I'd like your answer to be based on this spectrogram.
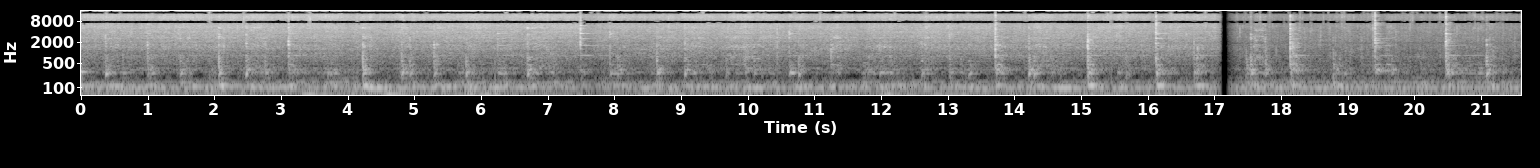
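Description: Onions sautéing in a pan until golden brown for prawn masala, a continuous loud sizzle with frequent light stirring clicks, close, going on steadily for a long stretch with a brief break near the end.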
